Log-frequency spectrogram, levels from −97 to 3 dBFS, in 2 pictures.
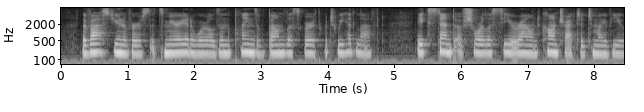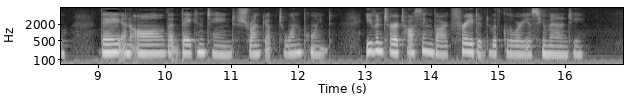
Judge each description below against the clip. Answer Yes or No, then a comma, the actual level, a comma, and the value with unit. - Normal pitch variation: No, narrow, 1.7 semitones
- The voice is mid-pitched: Yes, medium, 180 Hz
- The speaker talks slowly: No, average, 155 wpm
